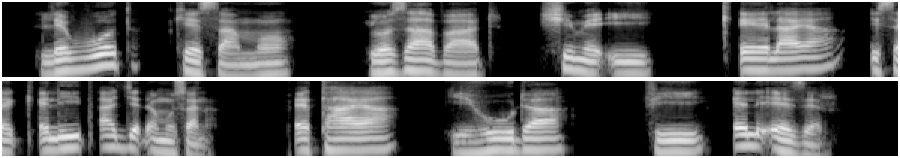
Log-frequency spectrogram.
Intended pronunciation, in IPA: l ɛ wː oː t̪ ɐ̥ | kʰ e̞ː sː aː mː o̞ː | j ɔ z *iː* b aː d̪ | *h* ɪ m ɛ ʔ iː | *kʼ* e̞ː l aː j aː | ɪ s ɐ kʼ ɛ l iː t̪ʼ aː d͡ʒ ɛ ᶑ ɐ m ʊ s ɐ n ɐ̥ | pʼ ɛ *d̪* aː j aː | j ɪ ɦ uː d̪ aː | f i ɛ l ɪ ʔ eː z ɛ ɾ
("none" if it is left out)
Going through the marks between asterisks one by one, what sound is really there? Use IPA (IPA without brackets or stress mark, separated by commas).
aː, ʃ, kʼ, t̪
